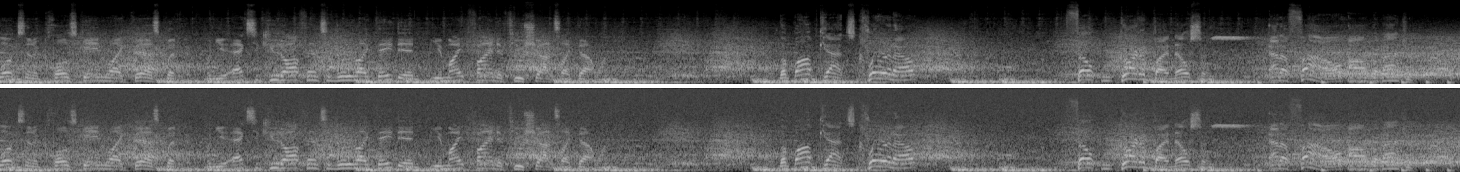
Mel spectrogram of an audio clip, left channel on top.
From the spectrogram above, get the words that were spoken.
in a close game like this, but when you execute offensively like they did, you might find a few shots like that one. The Bobcats clear it out. Felton guarded by Nelson. And a foul on the Magic.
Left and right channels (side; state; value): right; noise; hiss, 10 dB below the sound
